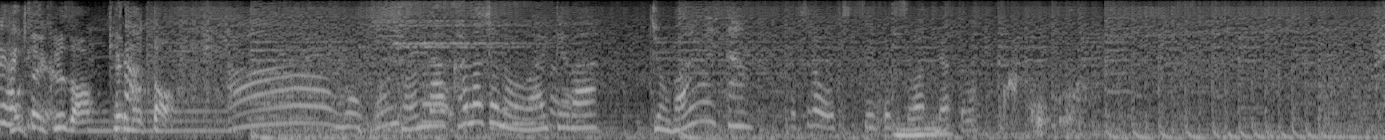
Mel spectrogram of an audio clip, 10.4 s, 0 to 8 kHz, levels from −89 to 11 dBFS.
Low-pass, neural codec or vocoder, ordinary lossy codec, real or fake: 7.2 kHz; none; Opus, 16 kbps; real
